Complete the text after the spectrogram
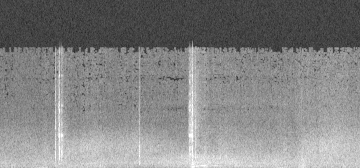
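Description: Waves wash and splash around a sailing ship's hull.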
